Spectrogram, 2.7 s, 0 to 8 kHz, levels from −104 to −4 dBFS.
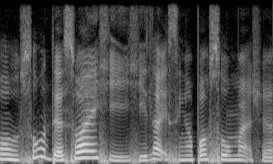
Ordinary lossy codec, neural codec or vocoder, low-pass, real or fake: none; none; none; real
